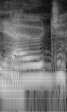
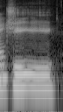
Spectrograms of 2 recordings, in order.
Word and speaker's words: Doge: dog, but said Doge. Yeah, Okay. Doge.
